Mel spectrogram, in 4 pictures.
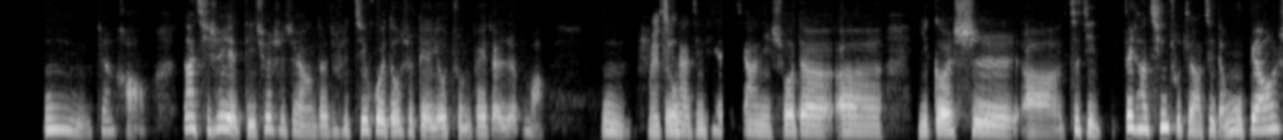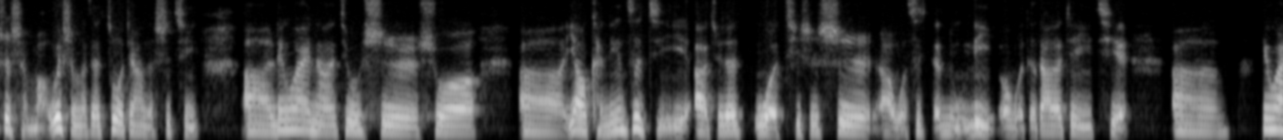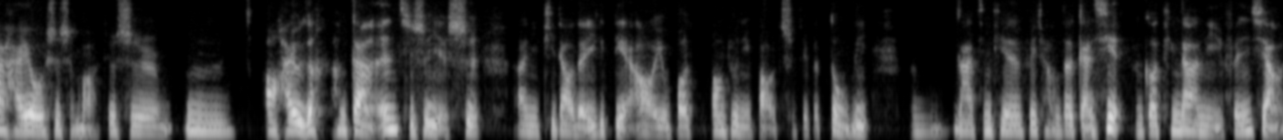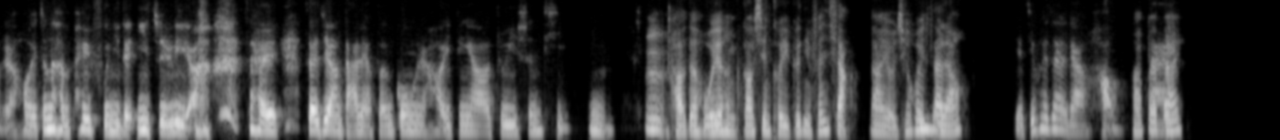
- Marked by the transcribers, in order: other background noise; laugh; laughing while speaking: "在 在这样打两 份工"
- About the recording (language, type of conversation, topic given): Chinese, podcast, 有哪些小技巧能帮你保持动力？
